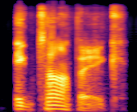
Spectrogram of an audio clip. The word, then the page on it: ectopic: British English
